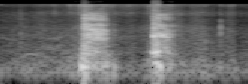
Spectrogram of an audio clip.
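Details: Two harsh, forceful coughs about half a second apart, acted in a public prank pretending to cough up blood.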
